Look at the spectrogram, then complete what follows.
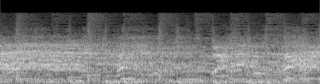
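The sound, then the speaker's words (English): A harsh, rasping screech from a mutant swamp creature rings out loud, sustained for a few seconds with wavering, strained shrieks and guttural edges, dense and unbroken with no speech. “moving to one side, finding that the ground beneath his combat boots was slippery and dangerous, giving a natural advantage to the screeching swampy in front of him.”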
